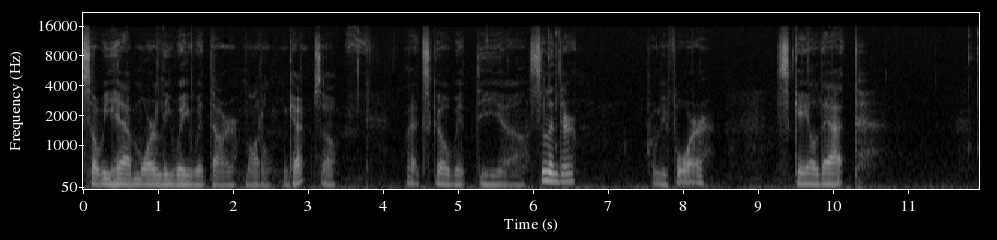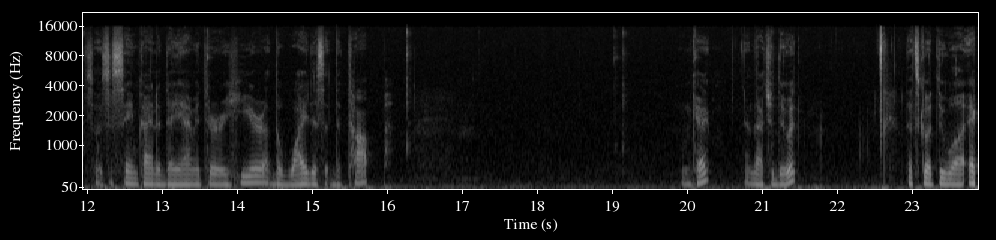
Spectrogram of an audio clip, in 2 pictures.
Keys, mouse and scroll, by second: 3.6 shift+a, 7.1-9.3 scroll down 4, 9.5 shift+super+s, 11.9-13.5 middle drag, 12.2-13.5 scroll up 3, 13.5-19.1 drag, 17.3 s, 19.1 middle click, 20.1-23.8 drag, 22.9 Tab.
